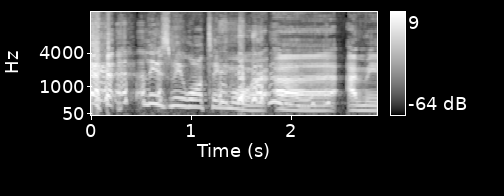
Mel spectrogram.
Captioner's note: laughter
